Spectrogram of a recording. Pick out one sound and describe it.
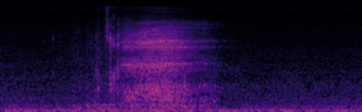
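An elderly woman sighs heavily.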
